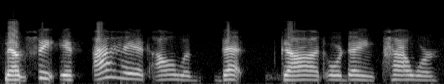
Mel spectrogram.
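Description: A woman hosting a gospel radio interview, effusive and full of affirmation, answering her guests with quick amens. The recording is dry and a little dull, with no room sound. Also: medium pitch, pushed and bright, clean tone, no room sound. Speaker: host.

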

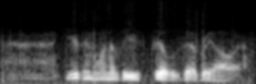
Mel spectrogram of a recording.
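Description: A composed, serious country doctor, played by a man with a low voice. The acting is in 1940s radio style, with faint noise from an old broadcast. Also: a little fast, lightly acted, rough recording. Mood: grave.

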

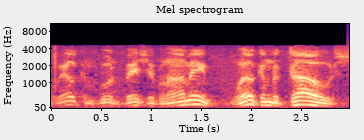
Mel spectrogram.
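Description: A man's voice: mid-range voice, animated, normal speed, narrow, tinny audio, close to an everyday voice. An actor playing a determined, righteous, plainspoken frontiersman in a hissy 1930s radio drama. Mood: firm, determined.

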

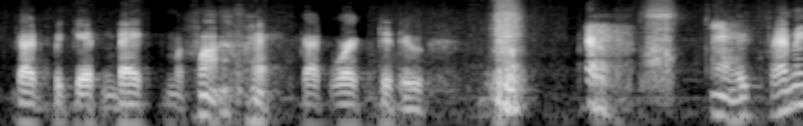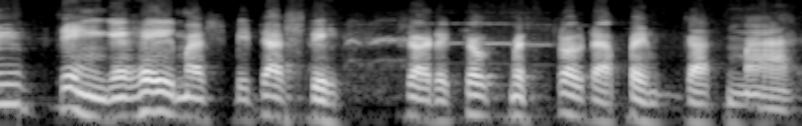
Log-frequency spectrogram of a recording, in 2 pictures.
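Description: Sentimental American farmer, unhurried and halting, mid-pitched, vintage 1940s radio drama. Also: male voice, expressive, slight background noise. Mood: choked up. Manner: halting, throat-clearing. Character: sentimental, choked-up farmer reluctantly parting with his cow. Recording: dull 1940s radio transcription.

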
